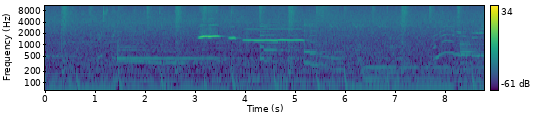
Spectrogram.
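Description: A person whistling a slow tune of a few held notes that step downward in pitch, the loudest and highest note about three seconds in, with soft lower held tones underneath.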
